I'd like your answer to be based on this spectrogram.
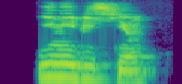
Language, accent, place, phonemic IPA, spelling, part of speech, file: French, France, Lyon, /i.ni.bi.sjɔ̃/, inhibition, noun, LL-Q150 (fra)-inhibition.wav
- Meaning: inhibition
